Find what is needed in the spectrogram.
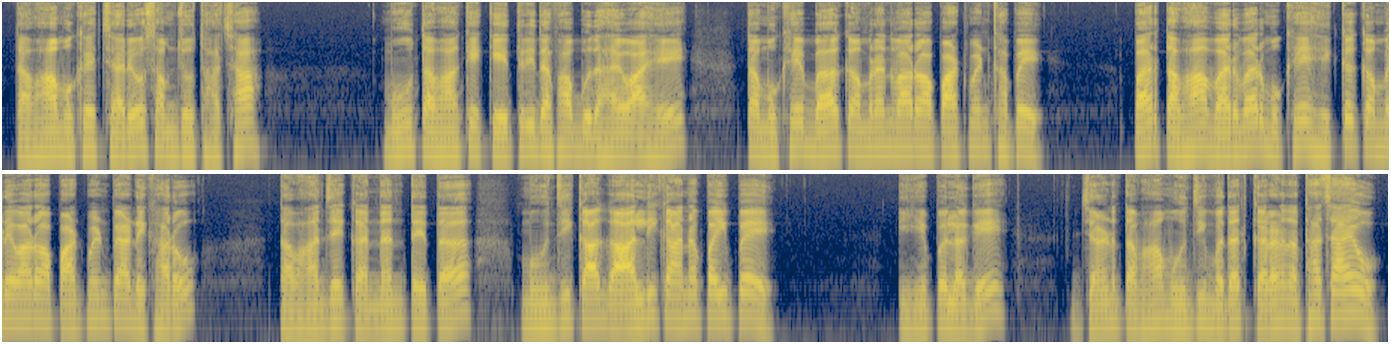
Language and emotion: Sindhi, angry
